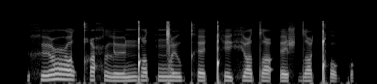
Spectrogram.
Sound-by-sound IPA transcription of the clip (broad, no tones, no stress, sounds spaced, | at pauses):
x ø ʕ ɔ l qʰ ɪ ħ l ø ŋ͡ǃ ɔ tˤ ŋ͡ǀ ø u̯ kʰ ɛ ǃʰ e fʲ e tˤ ɛ ʔ ɛ ʃ dˤ u ǃʰ ɔ k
